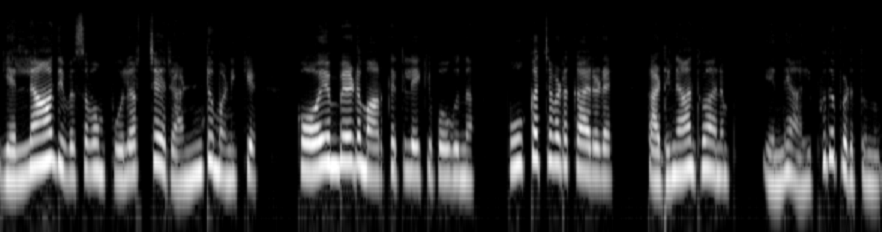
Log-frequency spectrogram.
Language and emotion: Malayalam, surprised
